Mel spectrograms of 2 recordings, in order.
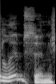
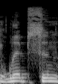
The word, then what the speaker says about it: Libsyn: us what company you're with that would be libsyn short for liberated syndication so so i'm glad you said that because i was saying it wrong the whole time we were talking oh yeah lisbon lipson lip sync and i've heard them and so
